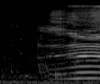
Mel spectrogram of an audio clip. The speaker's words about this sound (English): God, we're so bad about belching on this program. No, it's fine. I'll cut it out.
